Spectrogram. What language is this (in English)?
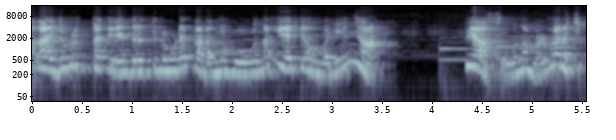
Malayalam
